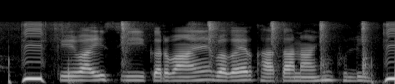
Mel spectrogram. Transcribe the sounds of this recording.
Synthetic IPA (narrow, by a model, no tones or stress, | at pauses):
keːʋaːisiːkəɾʋaːẽbɐɣɛːɾkʰaːt̪anaːɦĩpʰʊliː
